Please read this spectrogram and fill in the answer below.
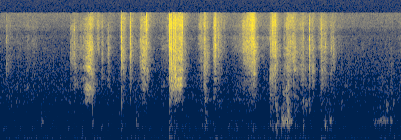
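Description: Faint rustling and soft ticks of a deck of playing cards being handled and cut in the hands: a scattered run of small, short card sounds that begins about a second in and dies away near the end.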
